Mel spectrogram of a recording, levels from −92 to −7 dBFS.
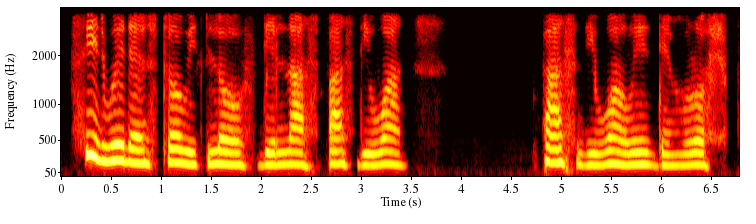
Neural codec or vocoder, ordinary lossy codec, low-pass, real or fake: codec, 16 kHz, 8 kbps, FreqCodec, smaller model; none; 3.6 kHz; fake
